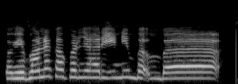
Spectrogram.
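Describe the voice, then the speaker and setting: A retail trainer with a cold and cough leads an informal, conversational webinar over an online meeting, often checking in with her listeners. Her high-pitched voice keeps a level tone at normal speed. The audio is muffled and dull, with no room sound.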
